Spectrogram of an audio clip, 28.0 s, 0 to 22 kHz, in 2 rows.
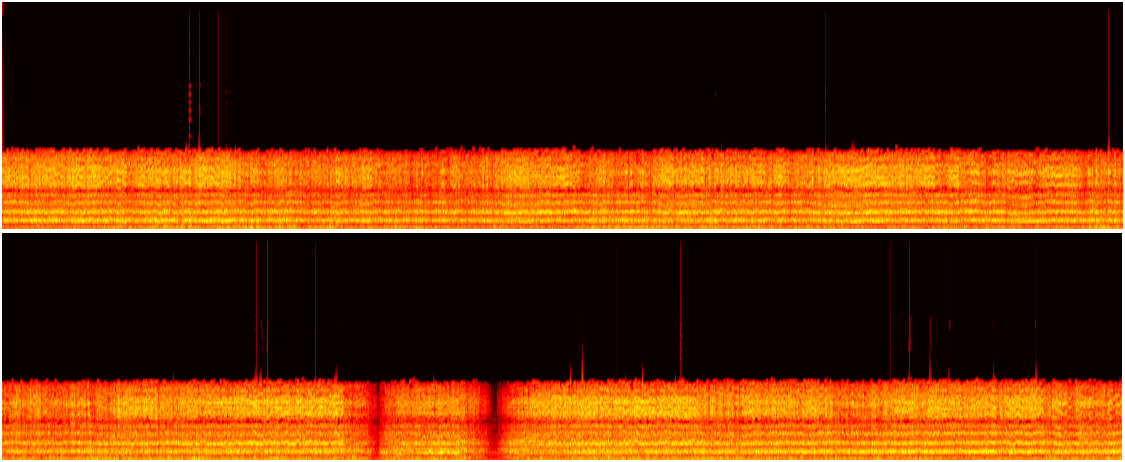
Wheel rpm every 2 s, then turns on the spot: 230, 230, 240, 230, 230, 230, 230, 230, 210, 120, 150, 220, 230, 230.
none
